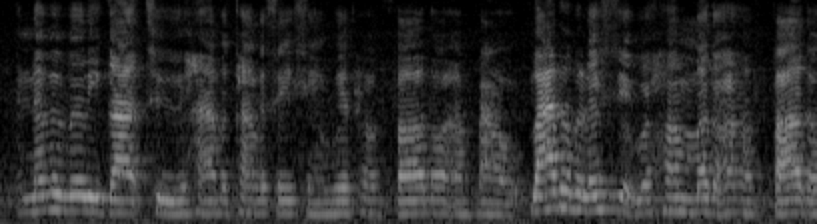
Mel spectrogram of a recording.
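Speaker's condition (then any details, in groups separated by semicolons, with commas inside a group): Cerebral palsy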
